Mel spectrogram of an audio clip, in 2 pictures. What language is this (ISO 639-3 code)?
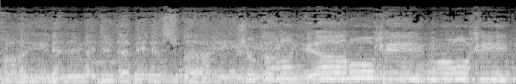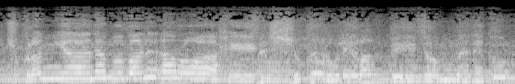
ara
